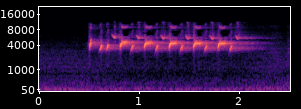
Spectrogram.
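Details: European goldfinch, widaniya style, among five birds in a song competition; a crisp series of about six quick repeated double notes, bright and tinkling, fading out at the close.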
